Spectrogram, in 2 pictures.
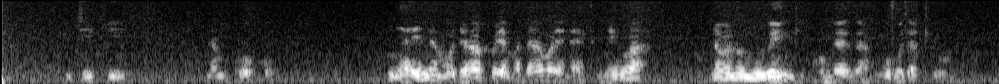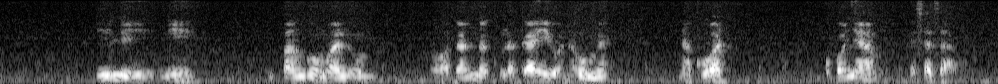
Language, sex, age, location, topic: Swahili, male, 25-35, Nakuru, health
